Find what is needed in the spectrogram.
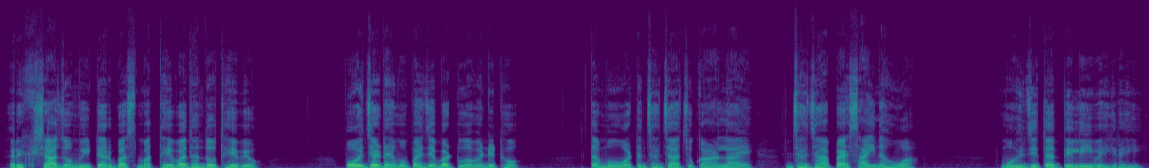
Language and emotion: Sindhi, sad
